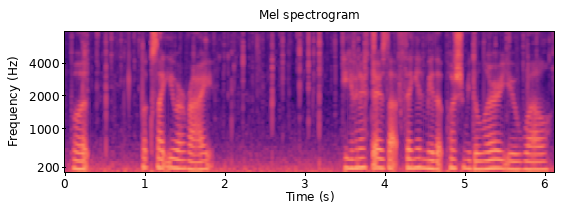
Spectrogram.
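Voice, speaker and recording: A woman playing an anxious, newly turned vampire in an ASMR roleplay, speaking in a hesitant, earnest, halting way with gentle inner conflict. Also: lowish voice, slight background noise. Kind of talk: ASMR roleplay acting, intimate monologue.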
